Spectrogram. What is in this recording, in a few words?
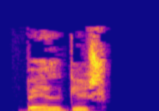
"belgisch", German; adjectives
